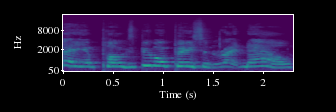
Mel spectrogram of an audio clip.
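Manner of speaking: mild, scolding holler. Complaining about kids these days, acting out a yell. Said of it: "I wanna stand up and yell".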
